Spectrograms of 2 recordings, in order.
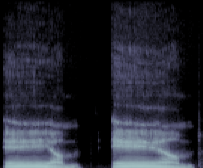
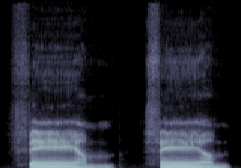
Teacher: when you have that a sound followed by a nasal like an m or an n or an ng it's going to break into two parts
